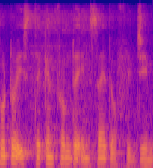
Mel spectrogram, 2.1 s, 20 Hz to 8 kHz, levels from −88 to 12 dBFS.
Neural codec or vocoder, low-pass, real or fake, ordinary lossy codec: none; 7.2 kHz; real; none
